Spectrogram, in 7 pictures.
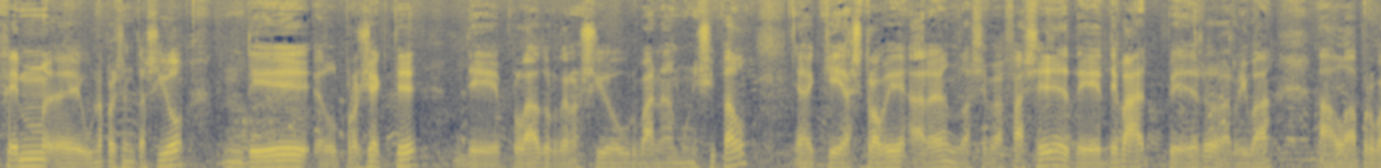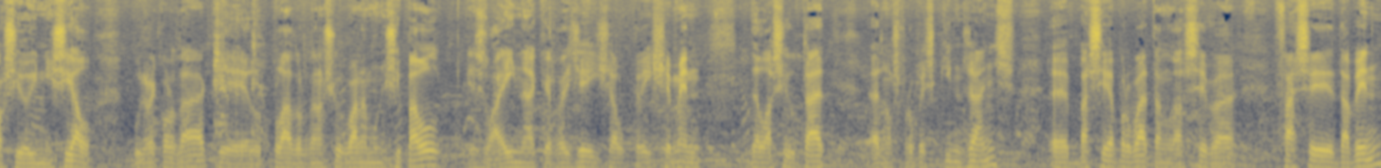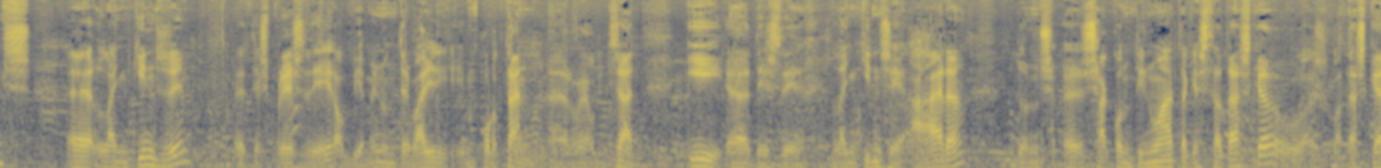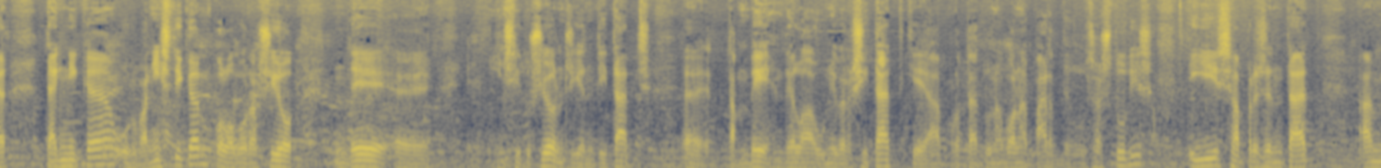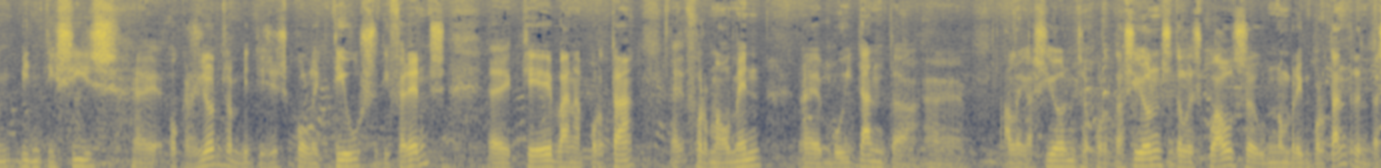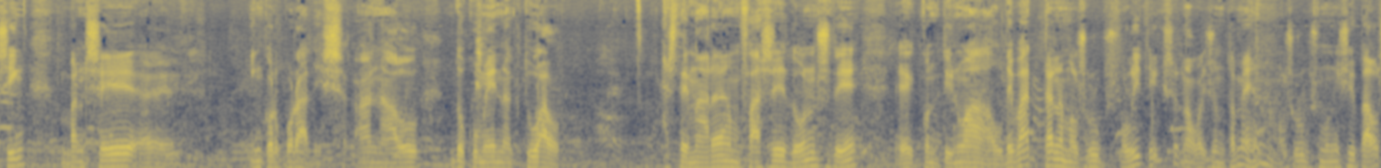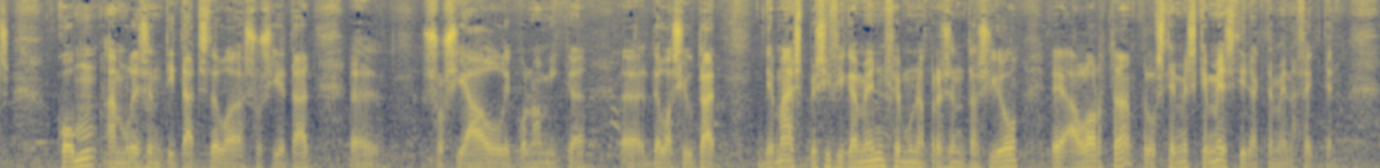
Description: Talls de veu d’Àngel Ros
tall-de-veu-dangel-ros-sobre-el-proces-del-laboracio-del-nou-poum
